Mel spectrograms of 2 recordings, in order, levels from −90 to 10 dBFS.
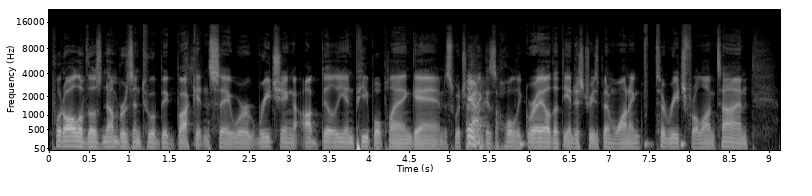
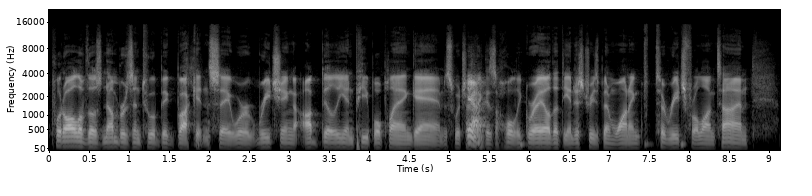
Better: first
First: none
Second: thin; somewhat; fading below 450 Hz

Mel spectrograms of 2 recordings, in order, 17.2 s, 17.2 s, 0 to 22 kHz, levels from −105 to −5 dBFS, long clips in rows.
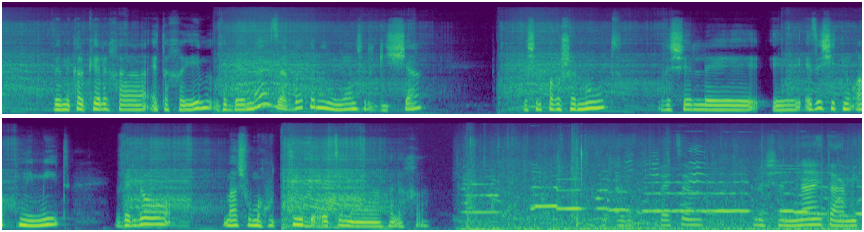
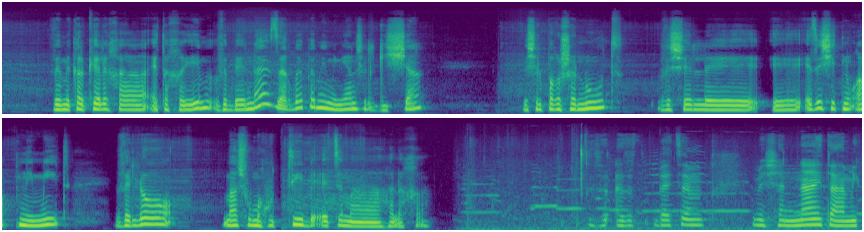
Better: second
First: household noises; loud; throughout; 6 dB below the speech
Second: household noises; faint; throughout; 25 dB below the speech

